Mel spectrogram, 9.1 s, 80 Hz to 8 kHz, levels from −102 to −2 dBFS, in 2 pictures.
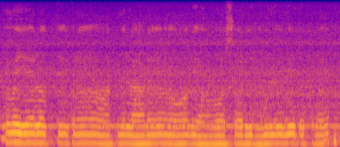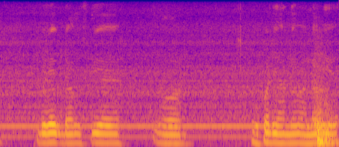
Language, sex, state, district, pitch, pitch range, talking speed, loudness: Hindi, male, Maharashtra, Solapur, 135 Hz, 130-145 Hz, 110 wpm, -24 LUFS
